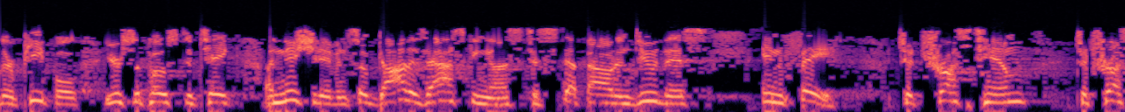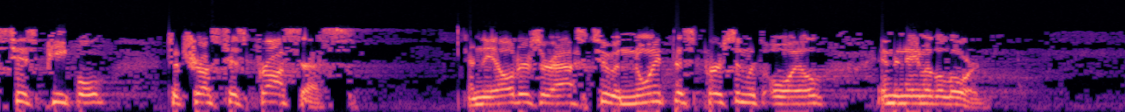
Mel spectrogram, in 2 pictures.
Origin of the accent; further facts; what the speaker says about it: United States; we're American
